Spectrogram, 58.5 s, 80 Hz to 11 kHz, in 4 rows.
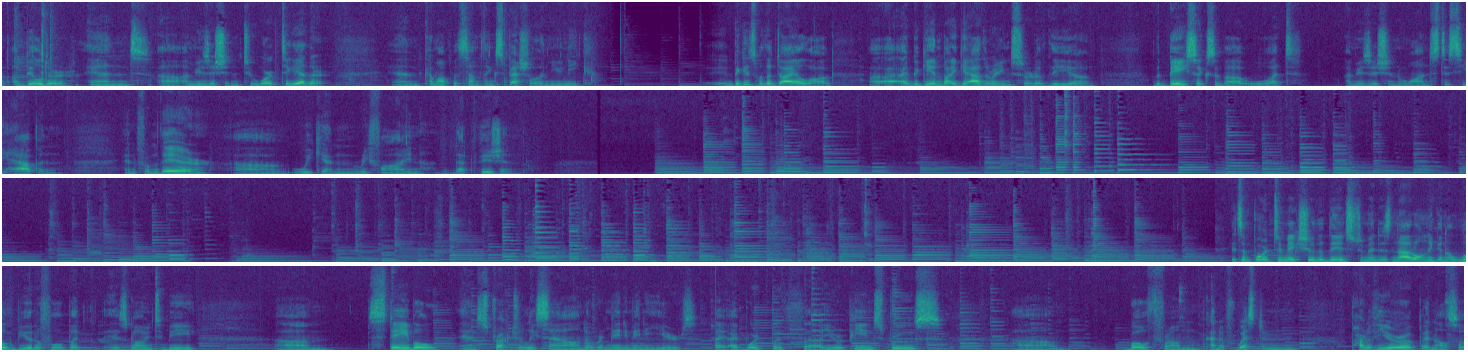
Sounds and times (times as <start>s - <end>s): Ukulele: 0.0s - 0.8s, 21.2s - 42.4s, 48.1s - 58.5s
Acoustic guitar: 0.0s - 13.0s, 21.1s - 58.5s.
